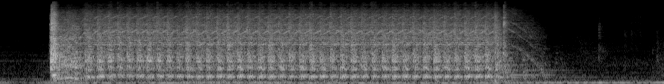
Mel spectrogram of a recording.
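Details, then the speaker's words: 2021 Ford F-150 that cranks steadily for about 4.5 seconds but never fires; it had started on brake cleaner. There is no power to the fuel pump because the pump control module was found unplugged with a broken connector lock. "I'm going to plug this module in and it should start right up who unplugged this module unplug it connector is broken"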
